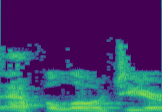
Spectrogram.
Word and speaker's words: apologia: And that word is apologia or apologia. I don't know how to say it. Do you? Apologia.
